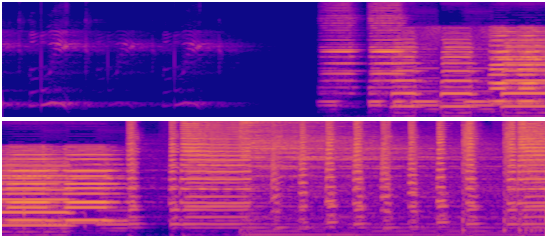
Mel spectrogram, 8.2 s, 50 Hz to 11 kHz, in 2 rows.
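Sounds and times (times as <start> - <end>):
car horn honking: 2.4 - 8.1.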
